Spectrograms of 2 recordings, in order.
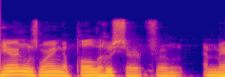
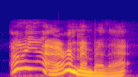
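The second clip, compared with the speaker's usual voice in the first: trying to be gothic; 6 semitones higher, 4 dB louder, faster than usual. A narrator's reading. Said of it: "trying to be all gothic".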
